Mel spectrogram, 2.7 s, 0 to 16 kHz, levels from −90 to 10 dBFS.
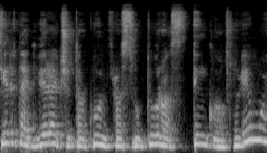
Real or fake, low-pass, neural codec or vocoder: fake; 14.4 kHz; vocoder, 44.1 kHz, 128 mel bands, Pupu-Vocoder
